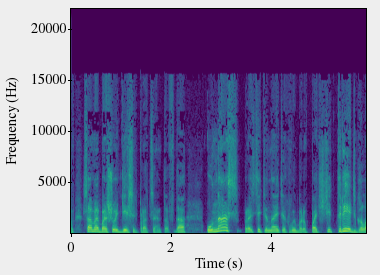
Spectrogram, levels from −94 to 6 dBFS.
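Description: It's a speech clip with two spots of short concealed packet loss. Right after "нас простите на этих", about 20 ms of audio never arrived in time at 4.37 to 4.41 s, and again at 4.97 to 5.02 s. The receiver patched each gap by extending the preceding sound, so you hear a quick smear or wobble.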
